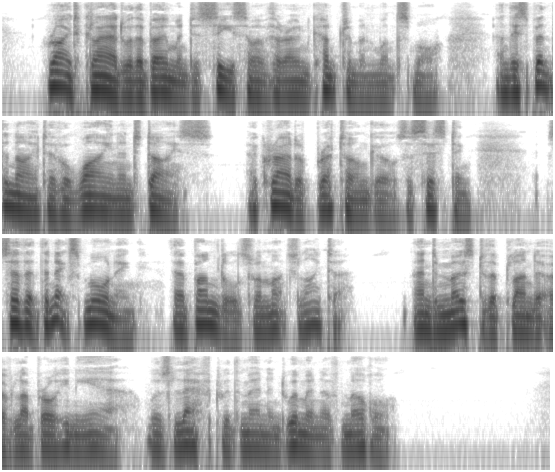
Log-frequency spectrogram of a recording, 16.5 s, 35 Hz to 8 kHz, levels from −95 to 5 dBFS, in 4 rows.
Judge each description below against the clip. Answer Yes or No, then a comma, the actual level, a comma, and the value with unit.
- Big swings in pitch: No, average, 4.0 semitones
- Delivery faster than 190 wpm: Yes, average, 200 wpm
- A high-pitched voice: No, low, 100 Hz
